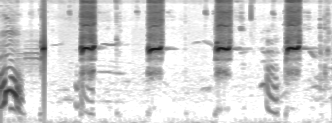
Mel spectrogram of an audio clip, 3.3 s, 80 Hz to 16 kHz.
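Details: Grey francolin, known locally as Irani teetar, calling in high spirits: sharp, bright, clipped high notes repeated about every 0.7 seconds, with a few softer, lower, curving squeaky notes in between.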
